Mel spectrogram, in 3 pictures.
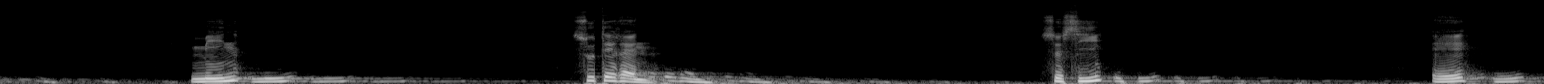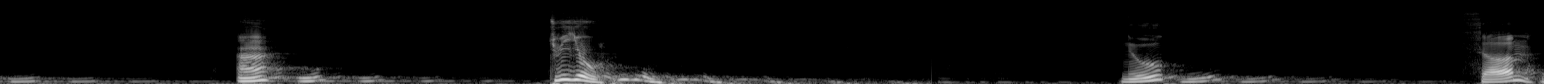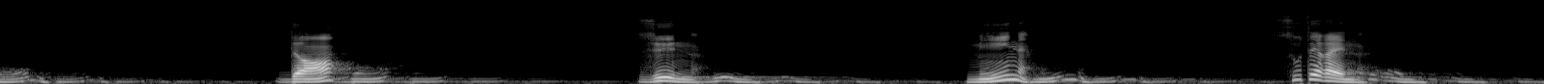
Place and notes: {"title": "Montdardier, France - Ghost pipe", "date": "2016-05-03 17:40:00", "description": "In an underground lead mine, we found a 200 meters long pipe. It was fun to speak inside as everything is immediatly becoming completely saturate and echo is loud. My friend and I, say : we are in an underground mine, this is a pipe. pipe ipe pe pe p p p ...", "latitude": "43.92", "longitude": "3.60", "altitude": "880", "timezone": "Europe/Paris"}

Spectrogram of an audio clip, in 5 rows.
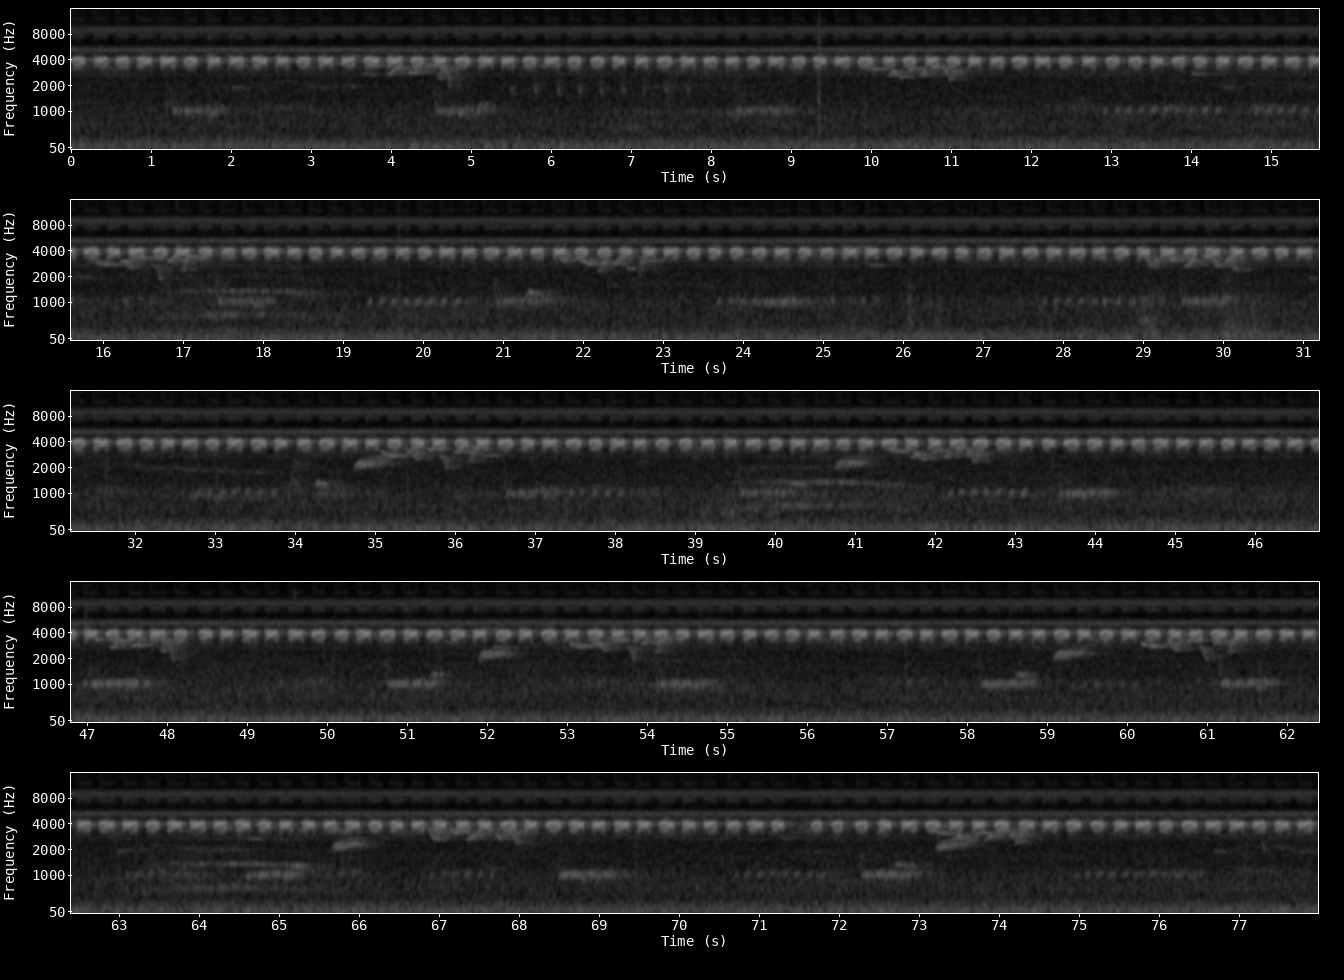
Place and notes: {"title": "Shuishang Ln., 桃米里 - In the bush", "date": "2016-06-08 04:57:00", "description": "Early morning, Bird sounds, Insect sounds, In the bush\nZoom H2n MS+XY", "latitude": "23.94", "longitude": "120.92", "altitude": "480", "timezone": "Asia/Taipei"}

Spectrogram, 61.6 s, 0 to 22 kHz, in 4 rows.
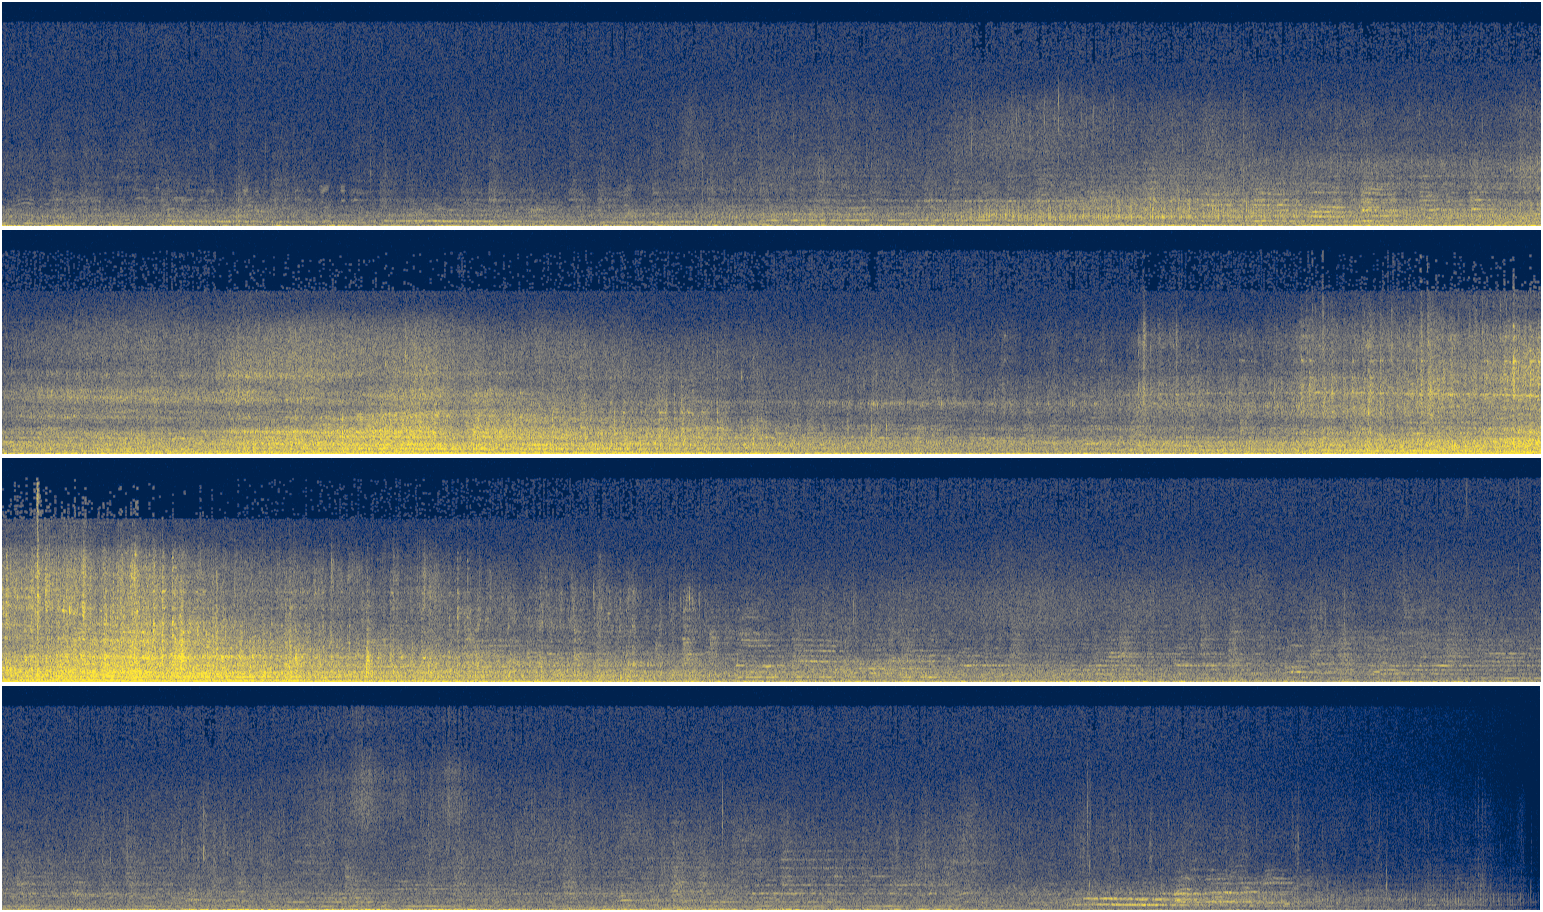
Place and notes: {"title": "Lithuania, Zarasai, evening city's ambience", "date": "2012-12-15 16:50:00", "description": "windy evening, street traffic, some concert at the christmas tree in the distance", "latitude": "55.73", "longitude": "26.25", "altitude": "157", "timezone": "Europe/Vilnius"}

